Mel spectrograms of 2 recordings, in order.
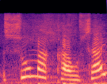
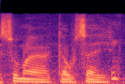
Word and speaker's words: Sumak Kawsay: y de fides televisión El summa causay así se pronuncia Sí en quichua es suma causay significancia tiene en aimara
